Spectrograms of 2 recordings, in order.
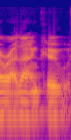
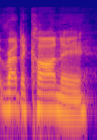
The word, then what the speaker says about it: Raducanu: you talked about Emma Radanku for the tennis. That's not how you pronounce her name, is it? Well, Emma Raducanu.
